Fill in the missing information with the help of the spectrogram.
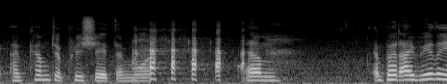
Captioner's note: laughs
